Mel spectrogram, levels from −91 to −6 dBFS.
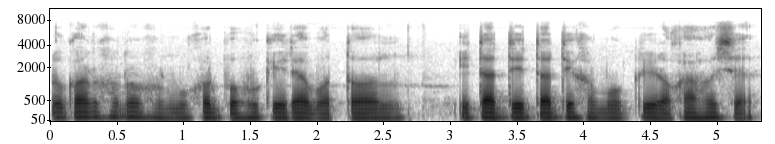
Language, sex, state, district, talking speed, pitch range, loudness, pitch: Assamese, male, Assam, Sonitpur, 100 wpm, 95-105 Hz, -21 LUFS, 100 Hz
